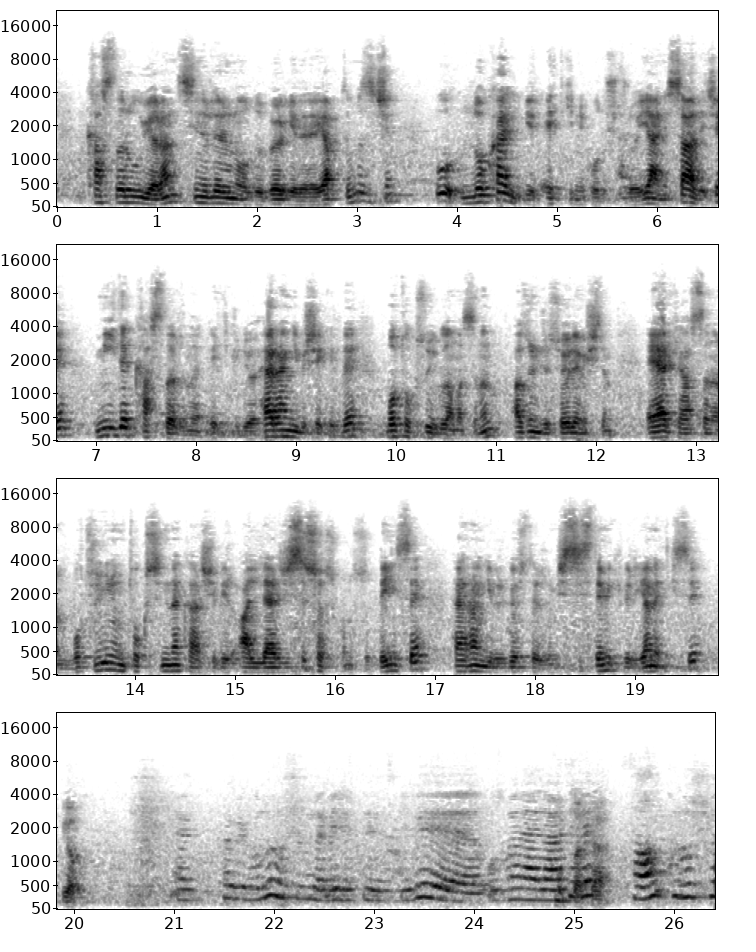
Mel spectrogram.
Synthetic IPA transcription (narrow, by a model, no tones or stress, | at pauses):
kʰast̪lˠaɾɯujaɾansiniɾlʲe̞ɾino̞lˠd̪uːbø̞lʲɟe̞lʲe̞ɾɛjap̚t̪ʰɯːmɯzit͡ʃʰin | bulʲˠo̞kʰalʲbiɾɛt̪cʰinlʲico̞lˠuʃt̪ʰuɾujo̞jaːnisaːd̪e̞d͡ʒɛ | miːd̪ɛkʰast̪lˠaɾɯnɯʔɛt̪cʰilʲijo̞ɦæɾhaɲɟibiɾʃe̞cʰilʲd̪ɛ | bo̞t̪ʰo̞ksujɡulˠamasɯnɯnazø̞nd͡ʒɛsø̞jlʲe̞miʃt̪ʰim | e̞jæɾcʰihast̪ʰanɯnbo̞t̪ʰujynymt̪ʰo̞ksininɛkʰaɾʃɯbiɾa̰lʲːæɾʒisisø̞z̥kʰo̞nusud̪e̞jilʲsɛ | hæɾɦaɲɟibiɾɟø̞st̪ʰe̞ɾilʲmiʃsist̪ʰe̞micbiɾjanɛt̪cʰi̥si | jo̞k | ɛɛt̪ | t̪ʰabiːbunuʃunynlʲɛbe̞lʲiɾt̪ʰinizɟibiuzmanæɾlʲæɾmud̪lˠakʰa̰ːsanˠkʰɾoʃ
